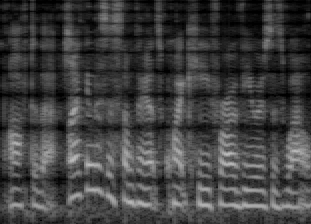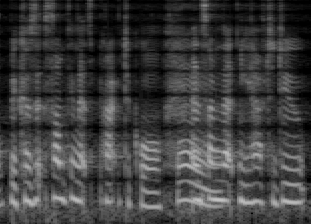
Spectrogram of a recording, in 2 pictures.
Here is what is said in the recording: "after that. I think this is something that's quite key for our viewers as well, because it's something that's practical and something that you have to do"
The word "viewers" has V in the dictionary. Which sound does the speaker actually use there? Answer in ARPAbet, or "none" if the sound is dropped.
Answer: V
